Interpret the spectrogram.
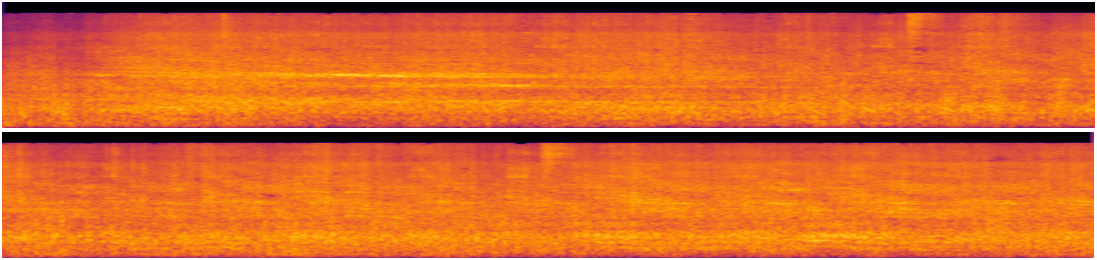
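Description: BNSF double-stack intermodal freight train passing close by: the diesel locomotives go by, then container cars roll past with a steady rumble and clatter of steel wheels on rail. A faint high whine fades out a few seconds in.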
